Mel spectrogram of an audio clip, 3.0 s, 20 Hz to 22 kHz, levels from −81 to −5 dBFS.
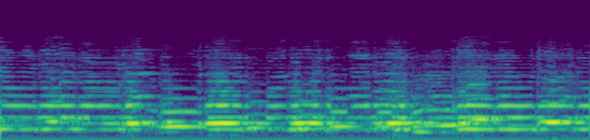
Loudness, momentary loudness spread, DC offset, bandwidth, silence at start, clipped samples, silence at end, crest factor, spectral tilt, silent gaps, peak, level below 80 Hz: -19 LUFS; 5 LU; under 0.1%; 5.6 kHz; 0 s; under 0.1%; 0 s; 12 dB; -7 dB/octave; none; -6 dBFS; -44 dBFS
